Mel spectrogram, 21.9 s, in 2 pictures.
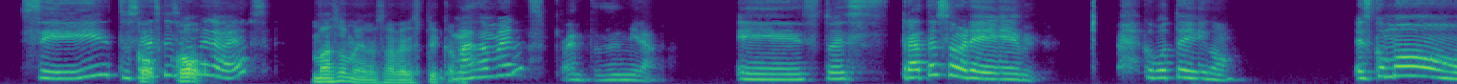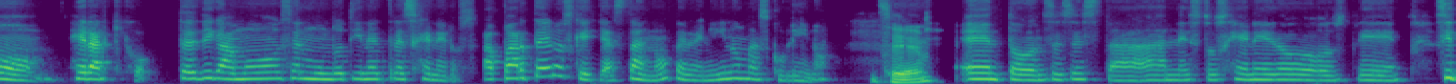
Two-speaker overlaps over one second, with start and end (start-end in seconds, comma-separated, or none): none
